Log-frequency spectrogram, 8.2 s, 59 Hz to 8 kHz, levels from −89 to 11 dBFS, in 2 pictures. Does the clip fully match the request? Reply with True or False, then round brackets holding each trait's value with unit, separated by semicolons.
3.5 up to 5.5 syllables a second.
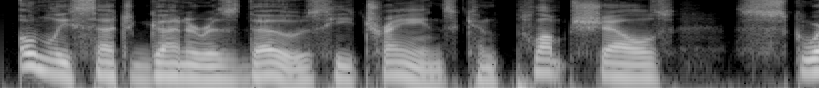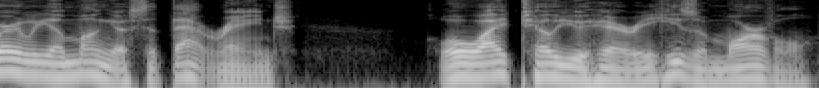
True (4.7 syllables/s)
